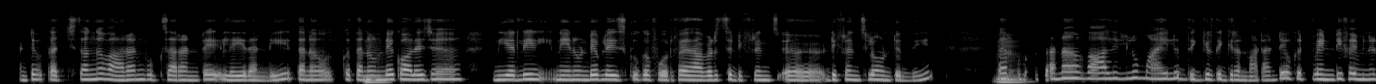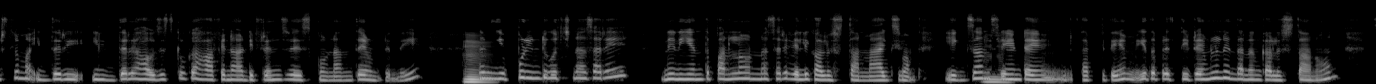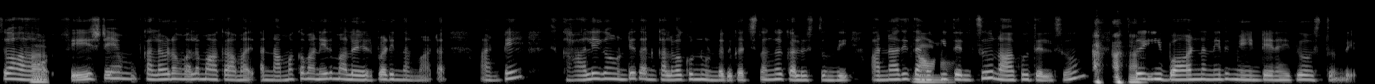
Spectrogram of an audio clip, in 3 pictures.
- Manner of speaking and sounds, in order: in English: "కాలేజ్ నియర్లీ"; in English: "ఫోర్ ఫైవ్ హవర్స్ డిఫరెన్స్"; in English: "డిఫరెన్స్‌లో"; in English: "ట్వెంటీ ఫైవ్ మినిట్స్‌లో"; in English: "హౌసెస్‌కి"; in English: "హాఫ్ అన్ అవర్ డిఫరెన్స్"; in English: "మాక్సిమం. ఎగ్జామ్స్"; in English: "సో"; in English: "ఫేస్ టైమ్"; in English: "సో"; chuckle; in English: "బాండ్"; in English: "మెయింటైన్"
- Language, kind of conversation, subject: Telugu, podcast, ఫేస్‌టు ఫేస్ కలవడం ఇంకా అవసరమా? అయితే ఎందుకు?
